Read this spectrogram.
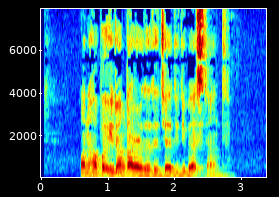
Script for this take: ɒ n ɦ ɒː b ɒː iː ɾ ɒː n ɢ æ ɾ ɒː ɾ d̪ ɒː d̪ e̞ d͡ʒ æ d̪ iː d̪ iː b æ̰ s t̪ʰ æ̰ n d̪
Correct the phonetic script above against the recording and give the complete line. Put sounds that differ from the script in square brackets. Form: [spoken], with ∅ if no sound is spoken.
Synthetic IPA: ɒ n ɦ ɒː b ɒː iː ɾ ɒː n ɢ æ ɾ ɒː ɾ d̪ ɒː d̪ e̞ d͡ʒ æ d̪ iː d̪ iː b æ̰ s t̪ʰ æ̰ n d̪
